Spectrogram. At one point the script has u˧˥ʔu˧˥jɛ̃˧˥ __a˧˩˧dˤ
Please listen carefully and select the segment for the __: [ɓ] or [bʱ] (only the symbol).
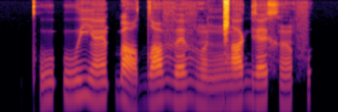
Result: ɓ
